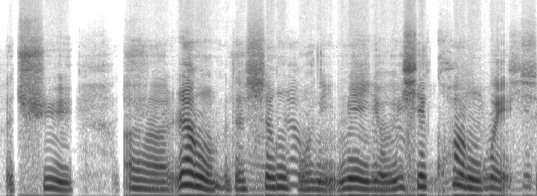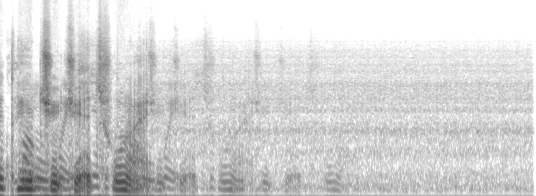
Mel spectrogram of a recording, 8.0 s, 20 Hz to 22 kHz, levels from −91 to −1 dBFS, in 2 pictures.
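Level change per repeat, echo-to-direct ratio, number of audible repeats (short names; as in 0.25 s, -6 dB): -7.5 dB, -16.5 dB, 2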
